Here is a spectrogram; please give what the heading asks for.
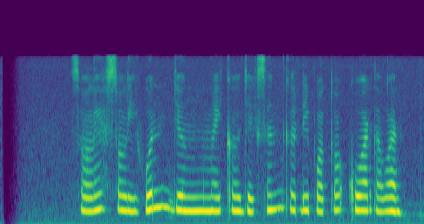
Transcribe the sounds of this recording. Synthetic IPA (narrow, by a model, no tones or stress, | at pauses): sɔlɛhsɔlihund͡ʒɨŋmaikəld͡ʒɛksɔnkɨrdipɔt̪ɔkuwart̪awan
